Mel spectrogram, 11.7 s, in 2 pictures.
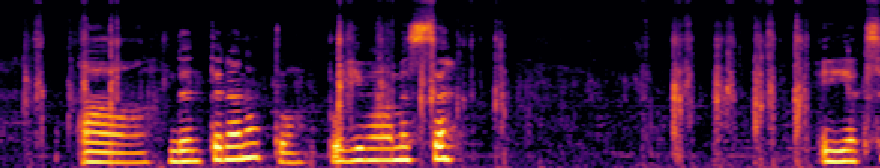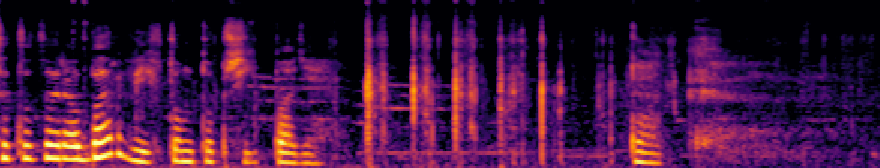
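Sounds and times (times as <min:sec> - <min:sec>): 
shuffling playing cards: 0:00.0 - 0:01.2, 0:01.9 - 0:05.5, 0:08.3 - 0:10.5
speech: 0:00.5 - 0:03.2, 0:05.5 - 0:08.1, 0:10.1 - 0:10.4.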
